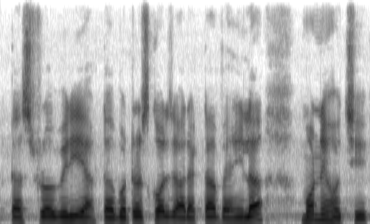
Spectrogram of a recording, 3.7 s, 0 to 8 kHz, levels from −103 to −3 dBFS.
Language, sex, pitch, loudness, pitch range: Bengali, male, 150 Hz, -15 LUFS, 140-160 Hz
